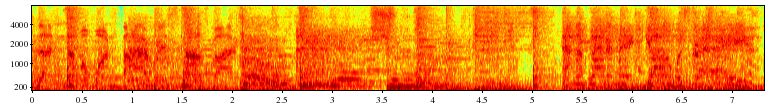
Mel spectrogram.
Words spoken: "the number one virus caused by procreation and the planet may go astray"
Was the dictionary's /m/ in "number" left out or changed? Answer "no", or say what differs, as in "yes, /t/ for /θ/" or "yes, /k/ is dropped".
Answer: no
